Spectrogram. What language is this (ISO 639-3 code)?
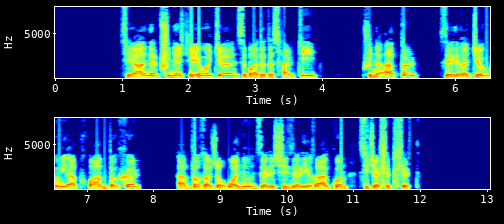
kbd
